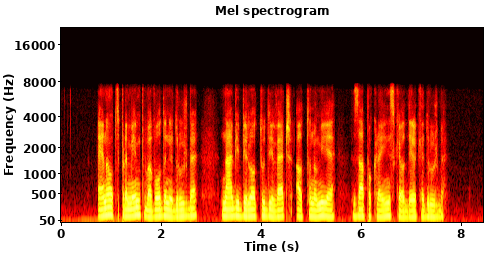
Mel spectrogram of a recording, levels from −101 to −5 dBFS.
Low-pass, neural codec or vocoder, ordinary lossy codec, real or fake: 7.2 kHz; codec, 44.1 kHz, 7.8 kbps, Pupu-Codec; Opus, 16 kbps; fake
